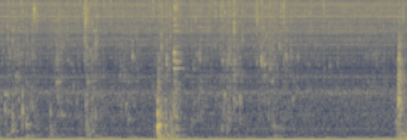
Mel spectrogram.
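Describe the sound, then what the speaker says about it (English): Lukewarm tap water running steadily while bottles are rinsed, a constant close splashing flow with occasional clinks and sloshes, including one sharper knock partway through. "I'm double rinsing every one of these bottles"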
